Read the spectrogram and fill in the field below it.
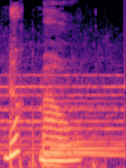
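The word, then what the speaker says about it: nước màu: make the caramelized sugar this in vietnamese is pronounced nukmo it directly translates to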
